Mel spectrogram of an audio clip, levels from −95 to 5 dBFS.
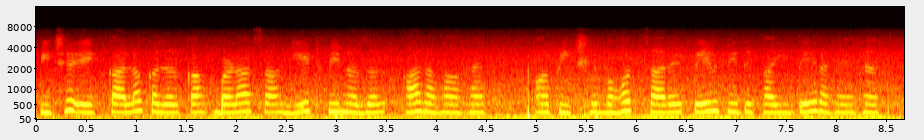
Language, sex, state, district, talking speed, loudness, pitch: Hindi, female, Madhya Pradesh, Dhar, 160 wpm, -18 LUFS, 255 Hz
